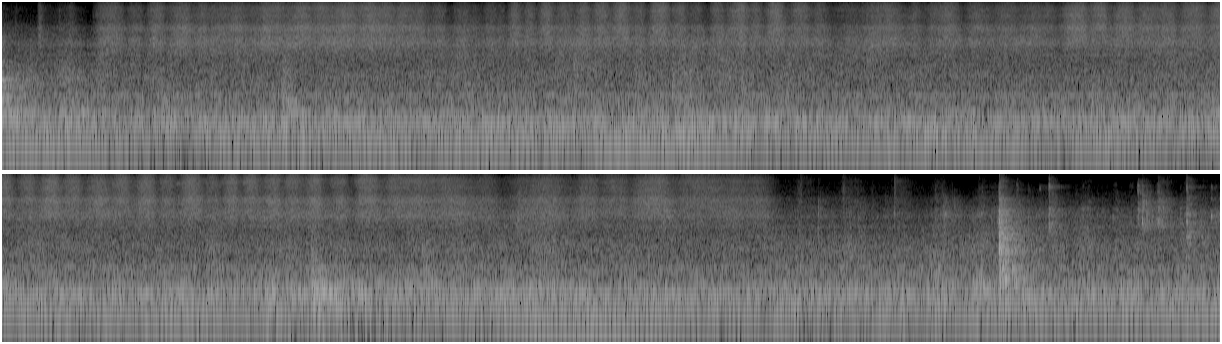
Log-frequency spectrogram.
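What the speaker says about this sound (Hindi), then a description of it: "इसको मैं रब कर देता हूं।" Steady rubbing of a duster across a classroom board as a maths lesson moves on, a continuous scraping swish lasting the whole stretch with a brief knock near the end, no talking.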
